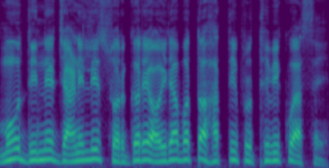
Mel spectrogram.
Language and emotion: Odia, neutral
